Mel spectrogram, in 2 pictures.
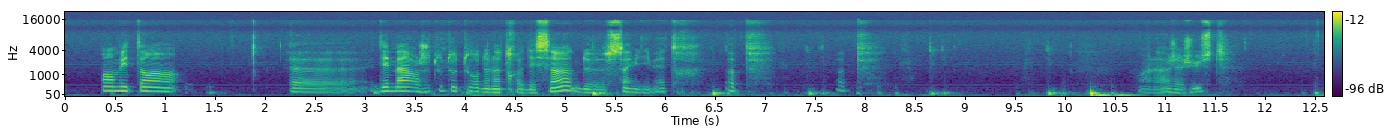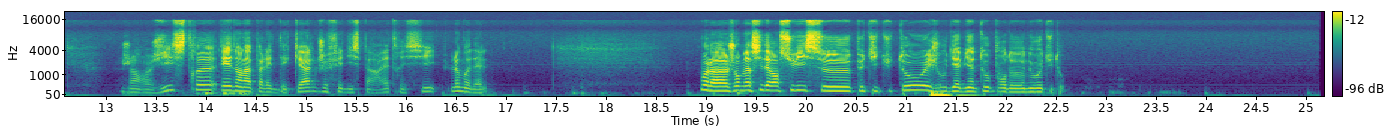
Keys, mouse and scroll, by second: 0.6 click, 3.7 click, 5.4 KP_5, 6.2 click, 6.6 KP_5, 7.2 click, 7.5 KP_5, 8.4 click, 8.8 KP_5, 9.6 click, 9.9 KP_5, 10.5 click, 12.0 click, 12.6 click, 13.2 click, 14.2 ctrl+shift+k, 16.5 click, 17.2 middle click, 17.8 click, 18.9 click, 24.1 click, 25.1 click.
